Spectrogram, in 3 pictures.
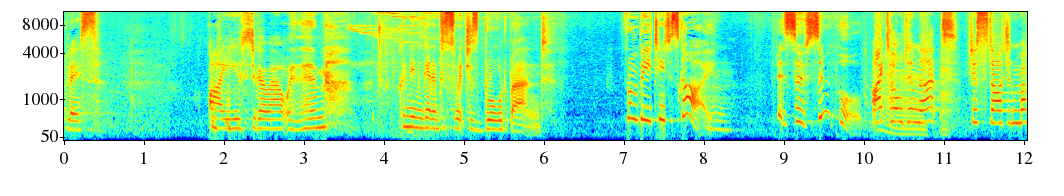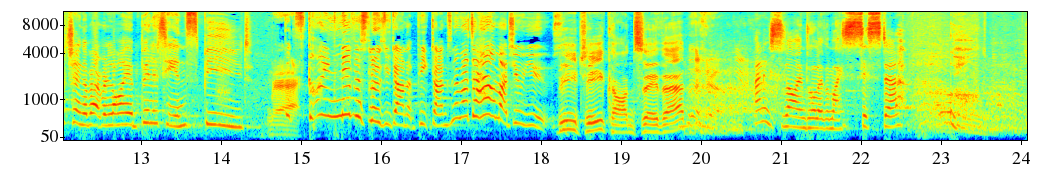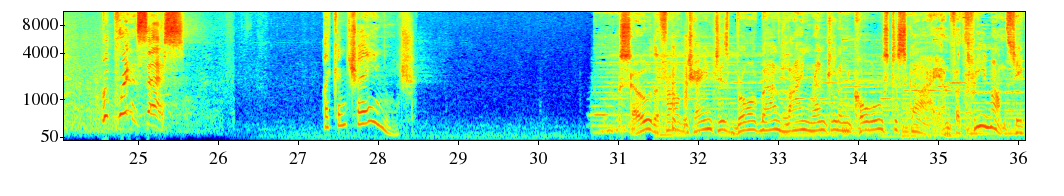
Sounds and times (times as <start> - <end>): Music: 30.6 - 36.0.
